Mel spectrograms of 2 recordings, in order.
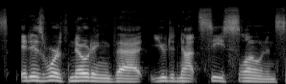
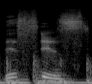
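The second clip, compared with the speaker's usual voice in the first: slow, quiet, straining under a mind hold; strained; 7 dB quieter, much slower than usual. Acted. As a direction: push each word out against a psychic grip. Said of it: "he's also straining".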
